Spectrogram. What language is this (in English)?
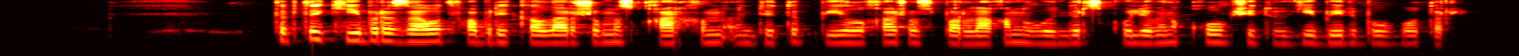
Kazakh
